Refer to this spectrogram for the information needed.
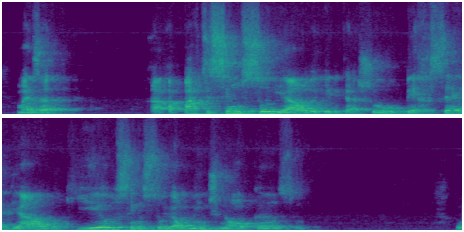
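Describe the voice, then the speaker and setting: This man has an unremarkable speaking voice, fairly high in pitch, with ordinary pitch variation and a fairly slow pace. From Brazil, Rio de Janeiro. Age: 60s. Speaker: pastor. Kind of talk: sermon.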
